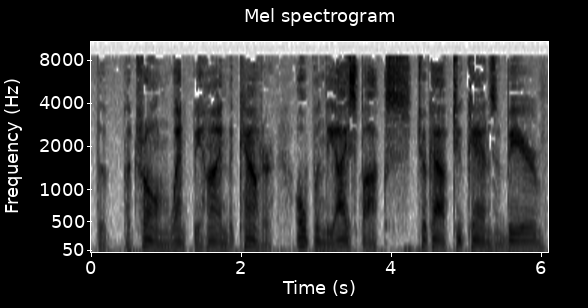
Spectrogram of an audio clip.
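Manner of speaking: plain reading voice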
